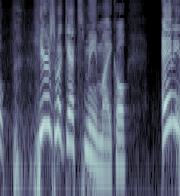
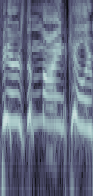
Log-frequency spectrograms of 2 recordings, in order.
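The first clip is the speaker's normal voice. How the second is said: emphatic quote; 6 semitones higher, 3 dB louder than usual. Real, not acted. Quoting Dune emphatically.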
